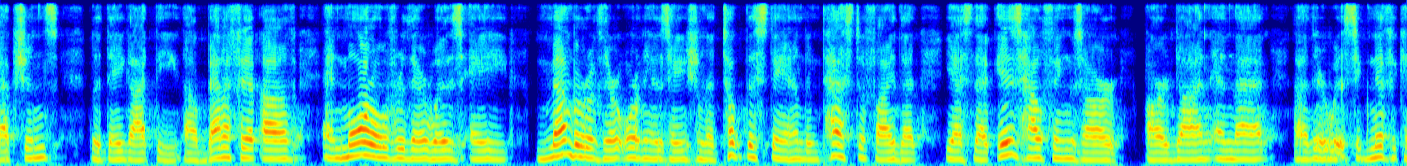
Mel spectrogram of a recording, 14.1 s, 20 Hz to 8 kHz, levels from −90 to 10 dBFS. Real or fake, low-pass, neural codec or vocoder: fake; 7.2 kHz; codec, 16 kHz, 4.8 kbps, FACodec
